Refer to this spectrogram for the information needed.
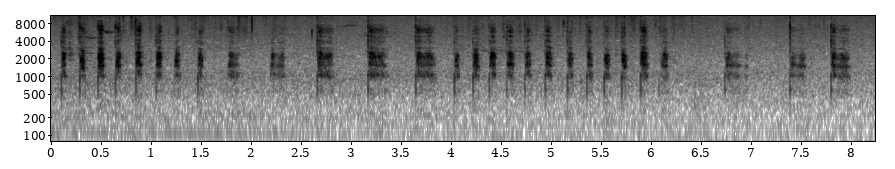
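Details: Loud, rapid quacking from Mallard ducks in May 2014. Short, harsh notes come in quick runs of several, with brief pauses between bursts, over a quiet background.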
